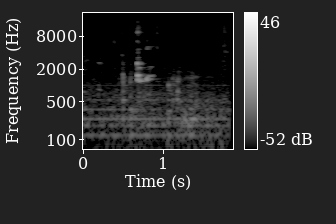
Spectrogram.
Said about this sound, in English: Sorry, I had to drink some water.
